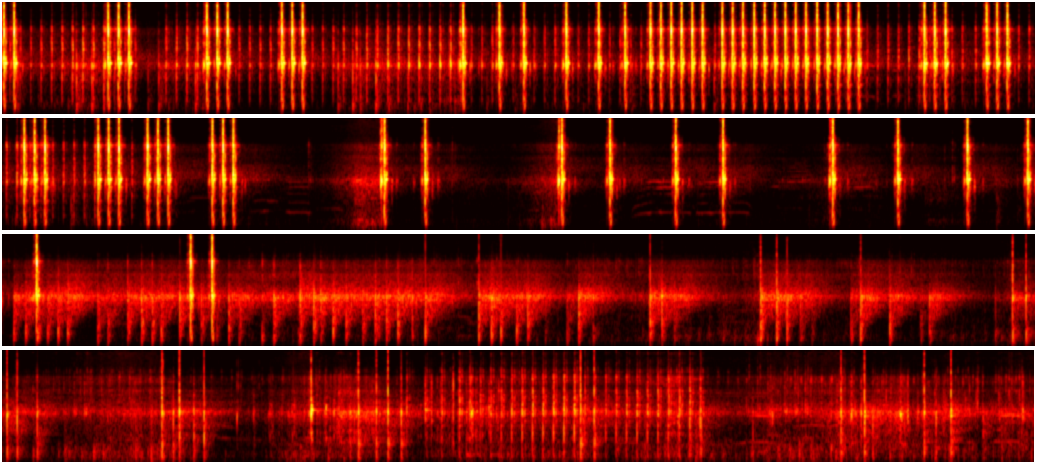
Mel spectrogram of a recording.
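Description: Paintball markers firing in rapid strings of shots, dense for about the first six seconds, then scattered single shots, with firing picking up again about halfway through.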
